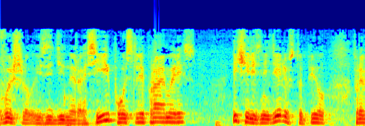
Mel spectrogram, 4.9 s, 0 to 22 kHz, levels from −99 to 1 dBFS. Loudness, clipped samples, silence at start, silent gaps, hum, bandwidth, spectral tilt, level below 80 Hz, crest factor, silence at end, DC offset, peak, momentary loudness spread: -13 LUFS; under 0.1%; 0 s; none; none; 8.8 kHz; -6 dB/octave; -36 dBFS; 12 dB; 0 s; under 0.1%; 0 dBFS; 6 LU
